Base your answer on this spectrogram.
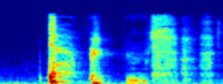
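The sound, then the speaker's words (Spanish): A man vomiting on the roof of a building overlooking a damaged nuclear reactor, heard as a few harsh, throaty retching bursts of moderate loudness in quick succession, with no talk over them. “Vomita.”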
